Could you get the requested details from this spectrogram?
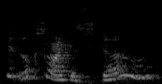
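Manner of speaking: ordinary delivery, nothing marked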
